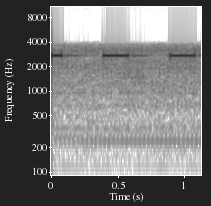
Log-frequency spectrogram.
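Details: Three short, evenly spaced high electronic beeps: a SeQual eQuinox portable oxygen concentrator acknowledging therapy setting changes, a normal operating sound.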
